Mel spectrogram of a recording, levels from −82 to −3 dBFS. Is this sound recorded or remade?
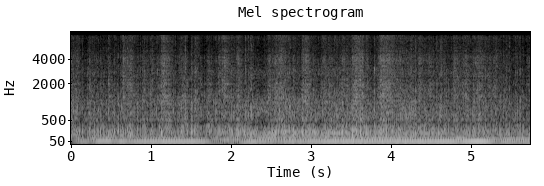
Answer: recorded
